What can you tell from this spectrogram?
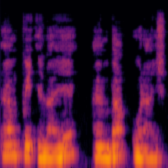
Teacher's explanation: La liaison ne se fait pas non plus lorsqu'on a un nom se terminant par une consonne muette.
